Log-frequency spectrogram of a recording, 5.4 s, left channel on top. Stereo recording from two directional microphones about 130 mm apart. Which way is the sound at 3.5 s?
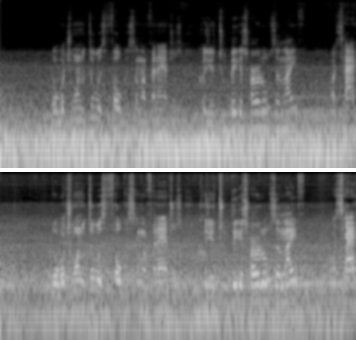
15° right (ahead or behind).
